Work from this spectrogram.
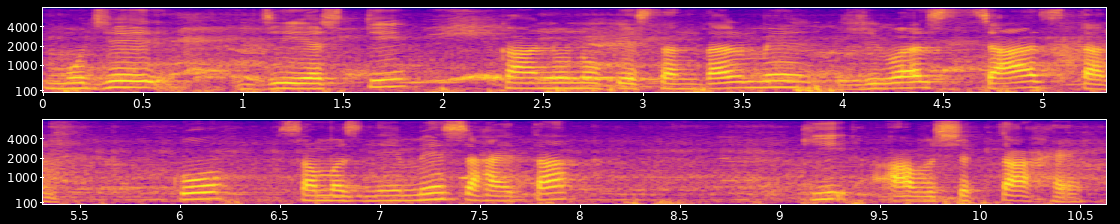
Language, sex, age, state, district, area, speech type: Hindi, female, 60+, Uttar Pradesh, Sitapur, rural, read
